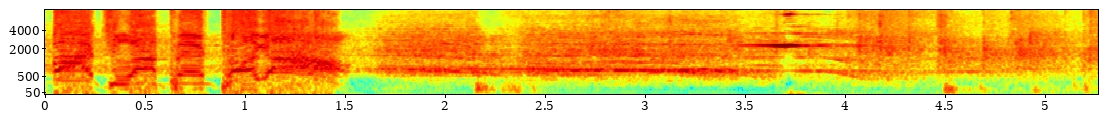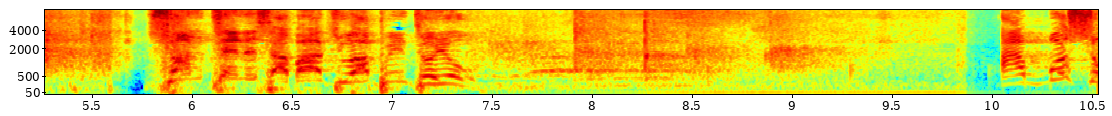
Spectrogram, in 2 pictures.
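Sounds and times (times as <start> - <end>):
speech: 0.3 - 2.4, 5.8 - 7.5, 10.1 - 10.5
audience screaming: 1.6 - 5.1, 7.5 - 9.0.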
